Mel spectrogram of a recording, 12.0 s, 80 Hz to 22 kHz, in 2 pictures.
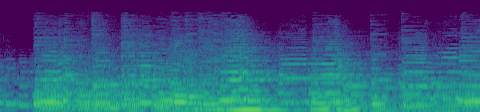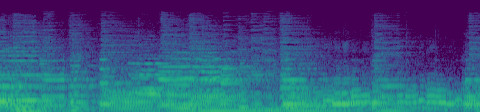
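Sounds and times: baroque chamber music: 0.0s - 12.0s.

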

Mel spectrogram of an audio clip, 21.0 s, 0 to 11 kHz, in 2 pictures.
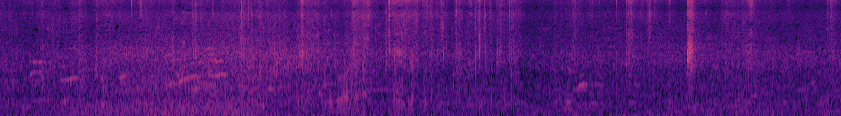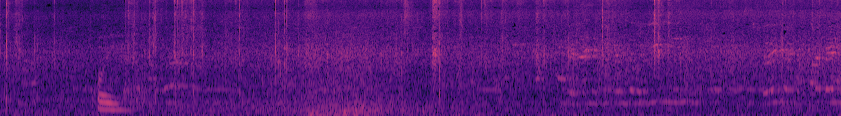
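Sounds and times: distant indistinct voices: 0.0s - 21.0s
outdoor background noise: 0.0s - 21.0s.

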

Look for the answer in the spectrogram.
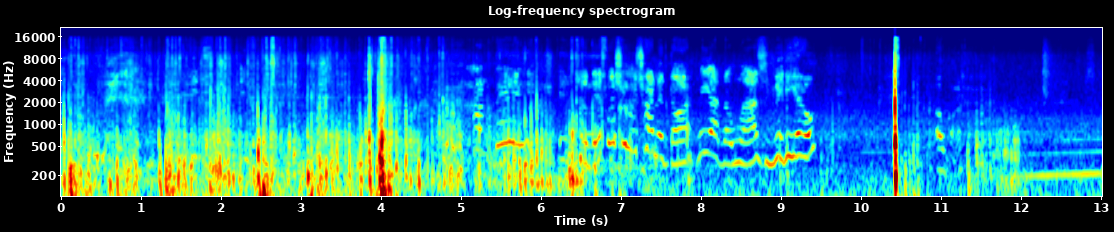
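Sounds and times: phone being handled thumps: 10.4s - 10.9s.

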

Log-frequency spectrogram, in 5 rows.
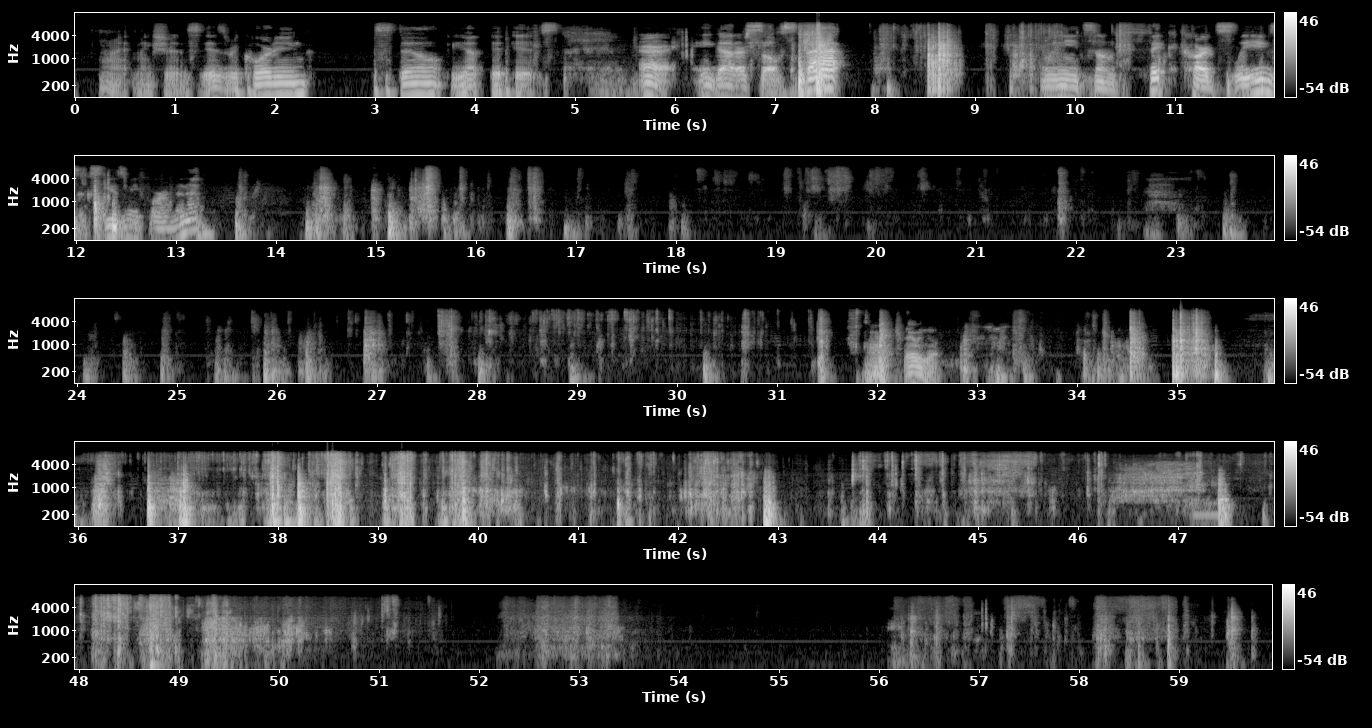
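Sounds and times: plastic wrap crinkling: 6.1s - 11.2s, 26.6s - 31.9s, 36.1s - 46.4s, 47.1s - 51.7s.

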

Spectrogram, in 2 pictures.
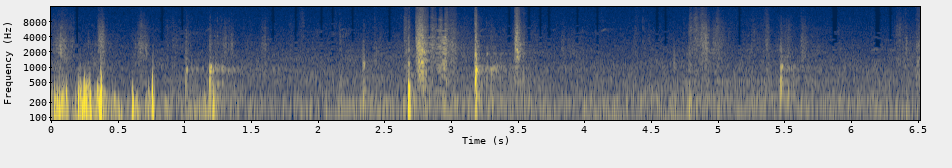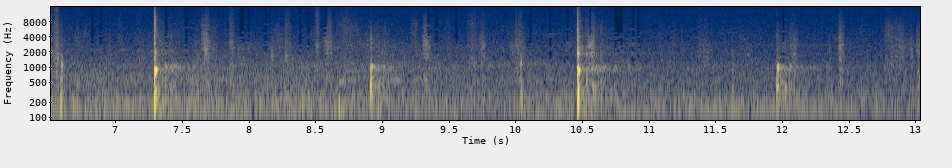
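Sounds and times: footsteps on clay court: 0.0s - 13.0s
rackets hitting tennis ball: 0.9s - 1.5s, 2.2s - 3.8s, 4.4s - 11.0s, 11.6s - 13.0s
tennis ball bouncing: 0.9s - 12.6s.

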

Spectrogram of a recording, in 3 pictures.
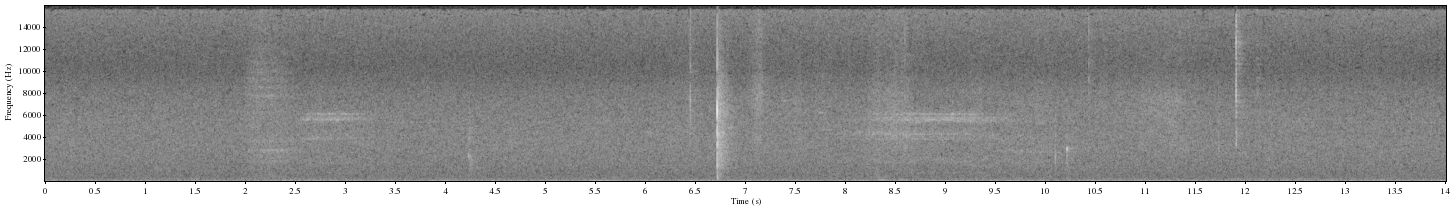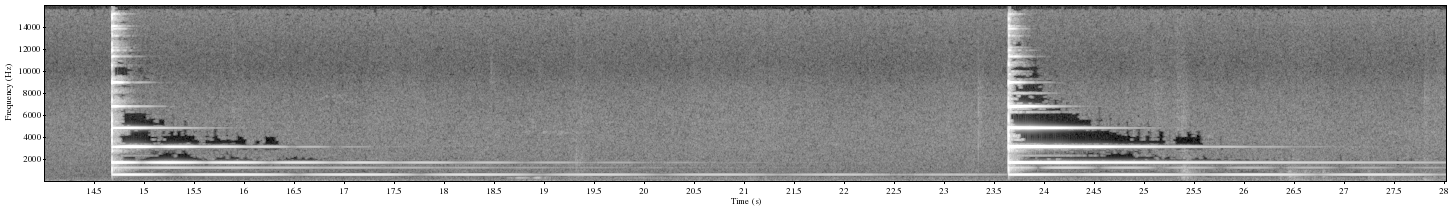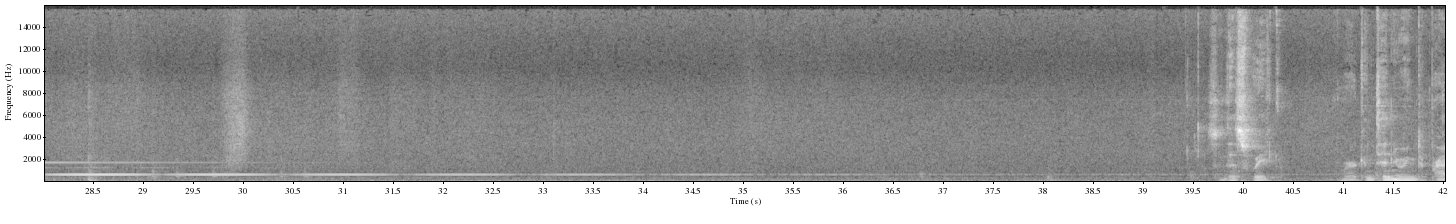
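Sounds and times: singing bowl struck with mallet: 14.7s - 37.0s.

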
